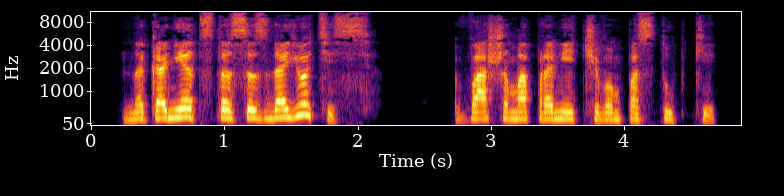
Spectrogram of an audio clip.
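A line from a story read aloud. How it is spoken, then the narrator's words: Icy. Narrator (Russian): продолжала Бланка ледяным тоном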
